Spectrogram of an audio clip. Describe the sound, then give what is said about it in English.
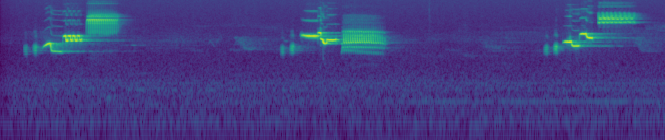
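A wood thrush sings three separate phrases, each a few soft introductory notes followed by a rich fluty warble and a high buzzy trill, spaced by pauses in otherwise quiet surroundings. “Wood thrush.”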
